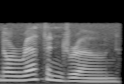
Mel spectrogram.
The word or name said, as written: norethindrone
